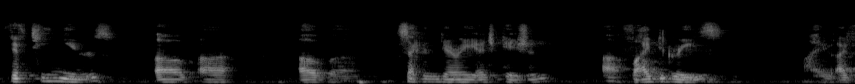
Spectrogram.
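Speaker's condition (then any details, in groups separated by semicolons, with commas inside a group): Cleft palate; many painful oral surgeries from 3 months to 16 years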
